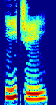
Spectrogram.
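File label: "移植", Mandarin Chinese; chinese-flashcards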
